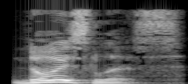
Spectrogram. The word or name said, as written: noiseless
